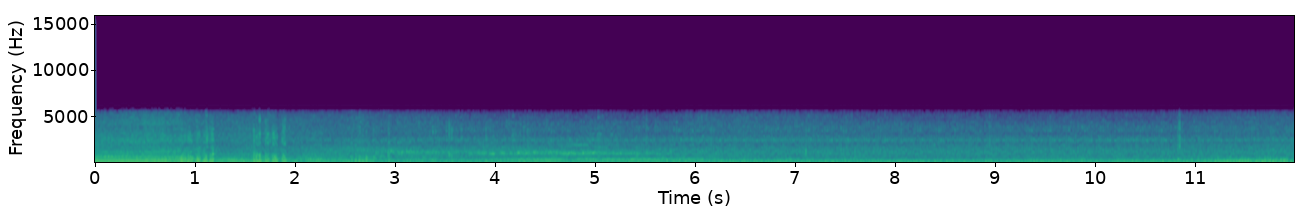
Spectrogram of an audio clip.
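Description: Turbocharged drift car's engine at full revs, falling in pitch within the first two seconds as the throttle eases, then running lower and steadier while the car slides around the track.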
